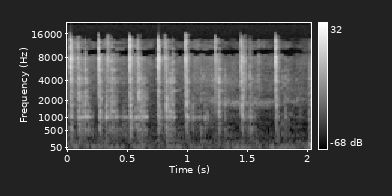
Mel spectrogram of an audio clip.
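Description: A desk-clamp phone holder being handled and its clamp screws turned: a quick, irregular run of light clicks and rattles from its metal arm and plastic parts, several a second.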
